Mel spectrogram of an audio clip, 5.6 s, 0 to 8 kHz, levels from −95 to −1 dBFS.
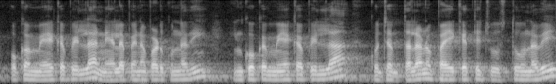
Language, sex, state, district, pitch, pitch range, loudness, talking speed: Telugu, male, Telangana, Komaram Bheem, 115 Hz, 110-120 Hz, -20 LUFS, 110 wpm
